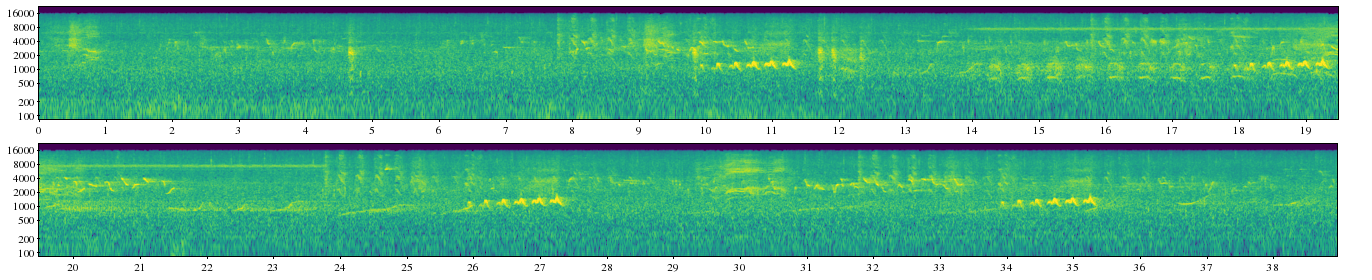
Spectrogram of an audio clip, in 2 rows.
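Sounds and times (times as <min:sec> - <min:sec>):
background hiss: 0:00.0 - 0:38.9
wild birds calling and chirping: 0:08.3 - 0:37.0.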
